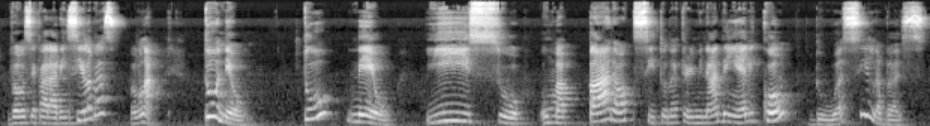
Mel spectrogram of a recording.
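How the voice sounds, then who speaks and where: A Brazilian woman teaching a lesson for children, speaking slowly and drawing words out syllable by syllable while asking her pupils questions. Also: medium pitch, big pitch swings. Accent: Brazilian Portuguese.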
